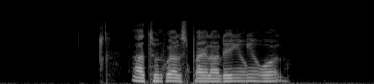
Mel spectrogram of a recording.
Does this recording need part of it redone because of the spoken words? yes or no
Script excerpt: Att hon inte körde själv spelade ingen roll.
yes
